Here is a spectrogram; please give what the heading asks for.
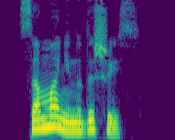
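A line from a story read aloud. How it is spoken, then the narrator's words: Rude retort. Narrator (Russian): грубо бросает мне в спину Марк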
